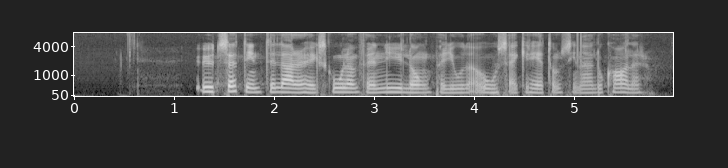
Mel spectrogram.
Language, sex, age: Swedish, female, 23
